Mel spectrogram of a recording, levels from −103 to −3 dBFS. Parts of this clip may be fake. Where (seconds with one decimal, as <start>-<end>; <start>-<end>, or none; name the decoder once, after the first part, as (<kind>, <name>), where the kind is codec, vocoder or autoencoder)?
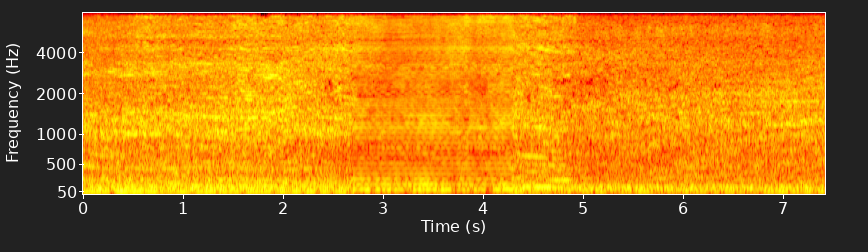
2.7-4.3 (vocoder, HiFi-GAN)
